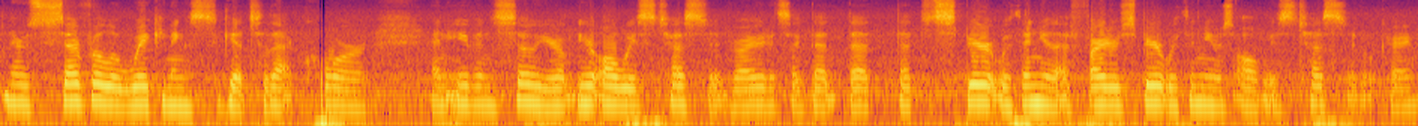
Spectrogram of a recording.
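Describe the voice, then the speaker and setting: Fairly quick speech from a woman with a fairly low pitch and monotone, flat intonation, with audible room echo and noticeable background noise. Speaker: tarot reader. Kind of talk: tarot reading. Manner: fast; casual, filler-heavy.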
